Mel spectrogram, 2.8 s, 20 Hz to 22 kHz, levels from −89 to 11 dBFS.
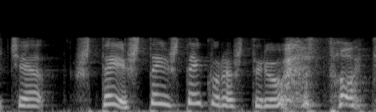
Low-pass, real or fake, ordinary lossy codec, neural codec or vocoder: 5.4 kHz; real; Opus, 64 kbps; none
